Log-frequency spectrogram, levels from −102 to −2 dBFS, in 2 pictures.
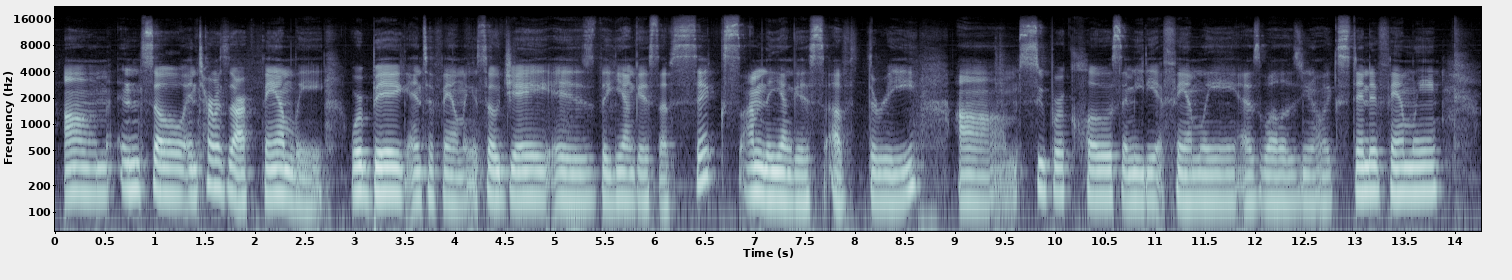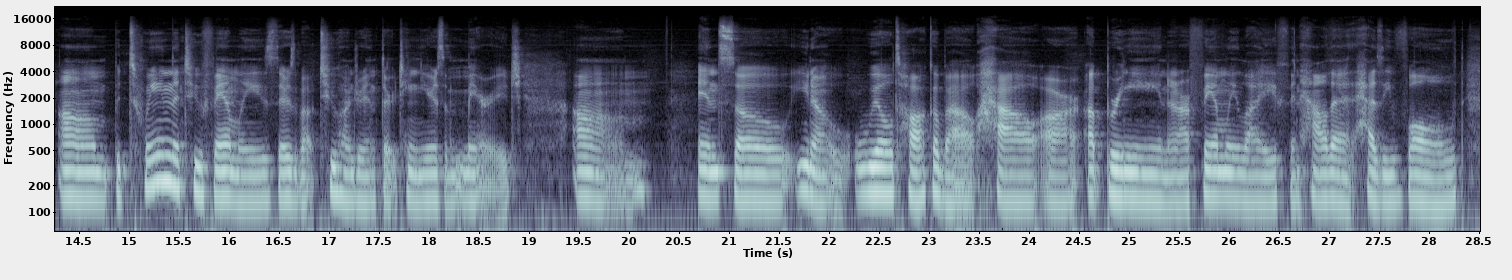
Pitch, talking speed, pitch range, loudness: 140 Hz, 140 wpm, 135-155 Hz, -26 LUFS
